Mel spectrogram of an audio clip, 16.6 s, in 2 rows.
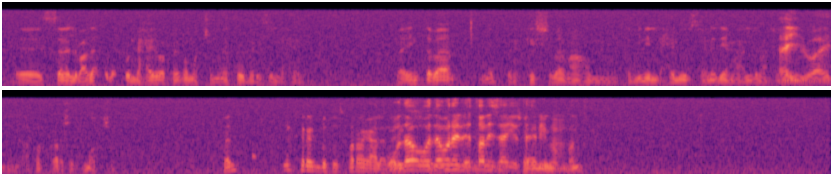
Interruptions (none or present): present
